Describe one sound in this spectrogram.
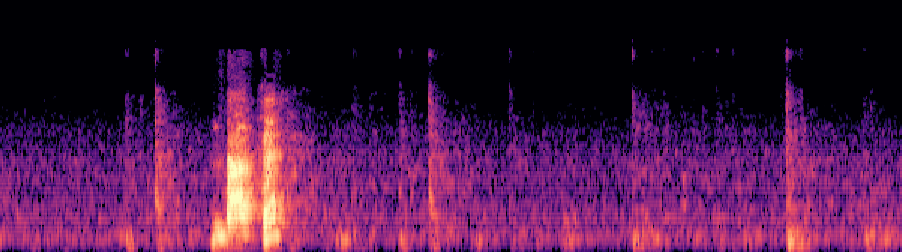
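Computer keys click as someone types.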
